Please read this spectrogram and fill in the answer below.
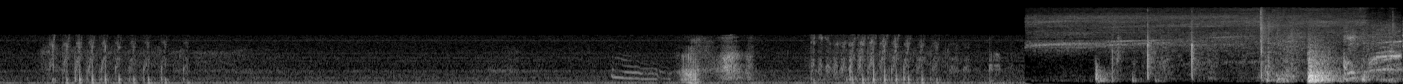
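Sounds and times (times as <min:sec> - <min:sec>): dog whining: 0:06.1 - 0:09.6
dog growling: 0:06.1 - 0:10.0.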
